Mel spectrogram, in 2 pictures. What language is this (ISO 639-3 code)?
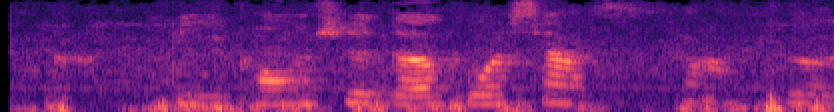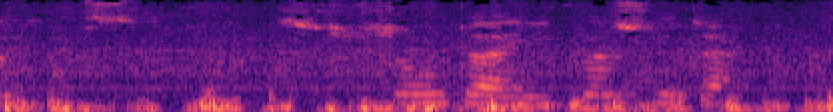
zho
